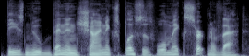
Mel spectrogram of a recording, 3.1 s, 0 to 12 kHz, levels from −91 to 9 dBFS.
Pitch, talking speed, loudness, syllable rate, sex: 95 Hz, 175 wpm, -20 LUFS, 5.5 syllables/s, male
